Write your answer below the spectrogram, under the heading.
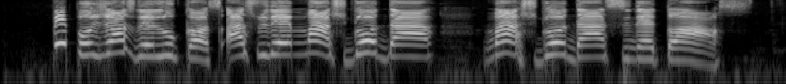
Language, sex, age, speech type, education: Nigerian Pidgin, female, 15-29, spontaneous, tertiary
